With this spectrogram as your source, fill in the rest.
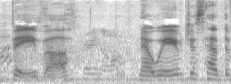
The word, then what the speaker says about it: Belvoir: in England I was frowned upon because I pronounced it Belvoir and it's actually got its beaver now we've just had the funniest conversation Lukas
